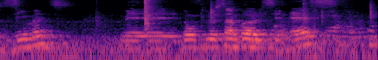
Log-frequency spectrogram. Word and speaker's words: Siemens: siemens dont souvent enfoncé siemens en remet allemand ça se prononce zim's met donc le symbole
